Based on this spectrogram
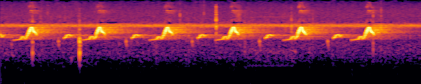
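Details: Whip-poor-will song at dusk in southeast Missouri, several birds calling: rhythmic whistled phrases with a short lead note and a steep up-and-down slur, about seventy per minute, with a steady high-pitched insect hum behind them.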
